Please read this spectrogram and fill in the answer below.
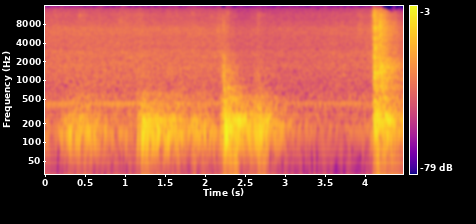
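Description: Low rumbling with a sharp knock or thud about two seconds in, the loudest moment, and a faint steady hum that stops after about a second.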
